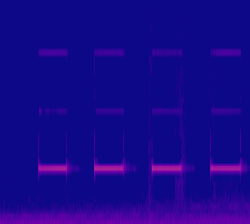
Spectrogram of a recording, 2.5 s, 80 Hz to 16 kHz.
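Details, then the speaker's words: Canon AE-1 Program battery check button pressed: high clean beep repeating about twice a second, meaning the battery is low and should be replaced soon. "you hear it's a about two beeps per second um that means uh you should replace your camera soon"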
